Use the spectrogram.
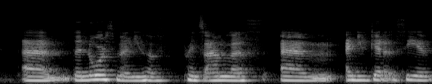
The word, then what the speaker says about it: Amleth: Simba and, I'm not going to try and pronounce the name. Amleth. Say that again for me one more time. Say it one more time. Amleth.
